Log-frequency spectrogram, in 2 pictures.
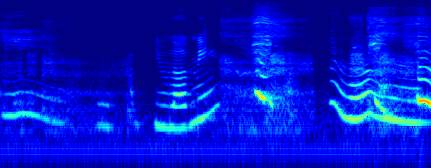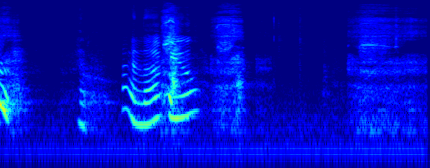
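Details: Doberman dog making wavering whines and yodel-like moans that rise and fall in pitch, several in a row over a few seconds, mixed with a person talking to it.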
